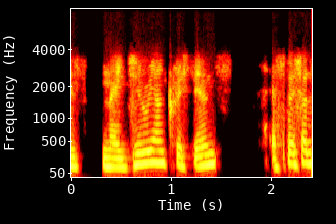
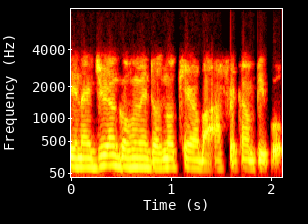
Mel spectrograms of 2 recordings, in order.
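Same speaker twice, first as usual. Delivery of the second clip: ordinary talk, nothing marked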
